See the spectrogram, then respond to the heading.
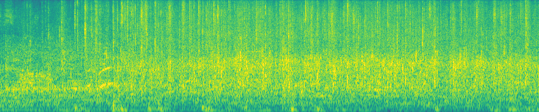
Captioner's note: applause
